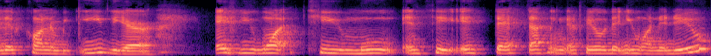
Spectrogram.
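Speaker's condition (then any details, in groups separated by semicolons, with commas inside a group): Cerebral palsy; present since birth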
